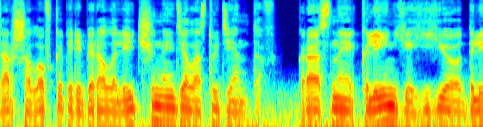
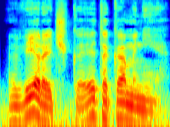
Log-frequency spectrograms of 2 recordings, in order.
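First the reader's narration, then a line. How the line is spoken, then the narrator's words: Deep voice through door. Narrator (Russian): пробасил голос из-за приоткрытой двери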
